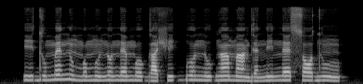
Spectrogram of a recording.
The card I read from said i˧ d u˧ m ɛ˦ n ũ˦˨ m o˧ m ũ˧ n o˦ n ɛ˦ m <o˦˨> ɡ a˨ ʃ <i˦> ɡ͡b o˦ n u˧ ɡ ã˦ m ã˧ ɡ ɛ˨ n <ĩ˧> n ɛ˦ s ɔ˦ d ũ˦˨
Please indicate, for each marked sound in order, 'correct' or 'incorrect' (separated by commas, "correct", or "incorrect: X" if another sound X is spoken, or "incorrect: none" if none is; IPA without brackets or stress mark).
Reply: incorrect: o˧, incorrect: i˨˦, incorrect: i˧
